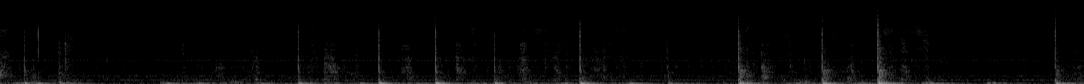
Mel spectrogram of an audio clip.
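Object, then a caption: Chalk stick on a chalkboard. A white chalk stick held in the fingertips writes words on a flat, solid, dark chalkboard. It makes a quiet, irregular series of short, dry scratches and taps, with brief pauses between strokes. A faint, steady low hum sits underneath throughout.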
